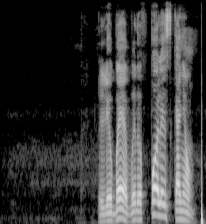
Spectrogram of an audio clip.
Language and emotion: Russian, positive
